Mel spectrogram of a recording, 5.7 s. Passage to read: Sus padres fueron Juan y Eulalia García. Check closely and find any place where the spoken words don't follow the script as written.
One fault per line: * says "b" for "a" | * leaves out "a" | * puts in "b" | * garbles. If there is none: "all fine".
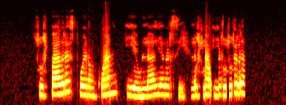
* garbles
